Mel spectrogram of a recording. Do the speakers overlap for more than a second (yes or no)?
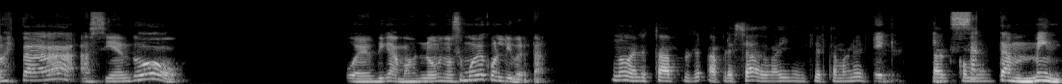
no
